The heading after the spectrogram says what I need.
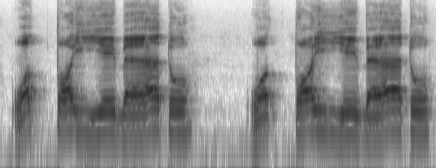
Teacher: آگے دیکھیے، والطیبات، والطیبات، واو کو جو ہم نے طا سے جوائن کرنا ہے تو طا کو بھی ہم نے موٹا پڑھنا ہے، پر پڑھنا ہے، ٹھیک ہے، اور سختی سے ملانا ہے شد کی وجہ سے، اور ہلکا سا ٹہراؤ آئے گا، اس میں رکا جائے گا۔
